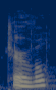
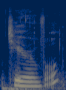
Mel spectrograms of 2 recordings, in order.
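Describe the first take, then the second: First: The name is said in the local pronunciation. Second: The name is said in an outsider's pronunciation. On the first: The speaker calls it right. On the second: The speaker calls it wrong.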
